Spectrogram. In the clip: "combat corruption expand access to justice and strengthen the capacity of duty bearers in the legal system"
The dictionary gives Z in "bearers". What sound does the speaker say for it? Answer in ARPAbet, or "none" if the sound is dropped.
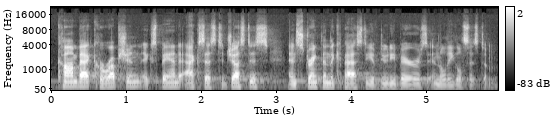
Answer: Z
